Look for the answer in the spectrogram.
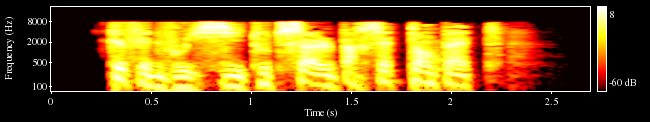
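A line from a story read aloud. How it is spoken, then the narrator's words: Curt, dry tone. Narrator (French): fis-je d'un ton sec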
